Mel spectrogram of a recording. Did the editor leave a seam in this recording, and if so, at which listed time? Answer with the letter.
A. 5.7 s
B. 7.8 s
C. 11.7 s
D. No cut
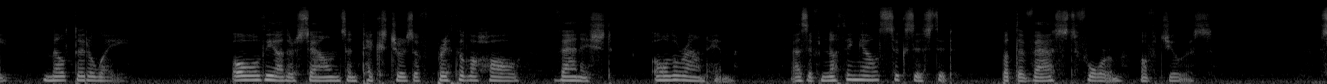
A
